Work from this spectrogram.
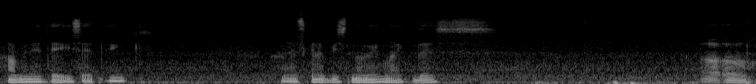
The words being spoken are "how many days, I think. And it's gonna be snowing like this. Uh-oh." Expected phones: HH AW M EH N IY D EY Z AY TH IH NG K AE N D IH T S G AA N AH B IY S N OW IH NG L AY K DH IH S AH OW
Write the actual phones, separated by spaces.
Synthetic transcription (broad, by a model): HH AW M EH N IY D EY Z AY T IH NG K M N IH T S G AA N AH B IY S N OW IH NG L AY K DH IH S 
